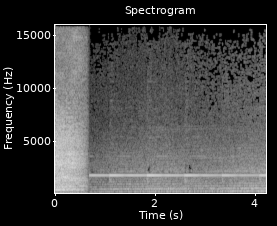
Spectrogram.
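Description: The Predator alien's roar, a loud, rough film creature sound that cuts off about a second in. Soft, steady trailer music follows, with a held high note.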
